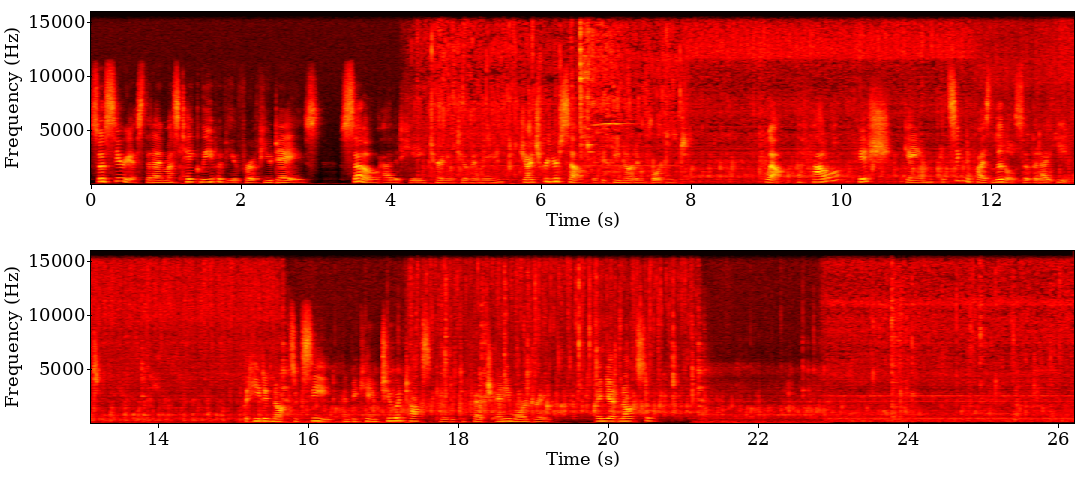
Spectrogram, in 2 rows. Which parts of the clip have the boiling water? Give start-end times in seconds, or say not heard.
4.2-26.1.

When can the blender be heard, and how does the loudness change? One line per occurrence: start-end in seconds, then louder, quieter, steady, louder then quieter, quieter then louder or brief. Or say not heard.
not heard.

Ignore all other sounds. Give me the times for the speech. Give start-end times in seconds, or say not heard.
0.0-8.0, 8.9-13.2, 15.1-20.6.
